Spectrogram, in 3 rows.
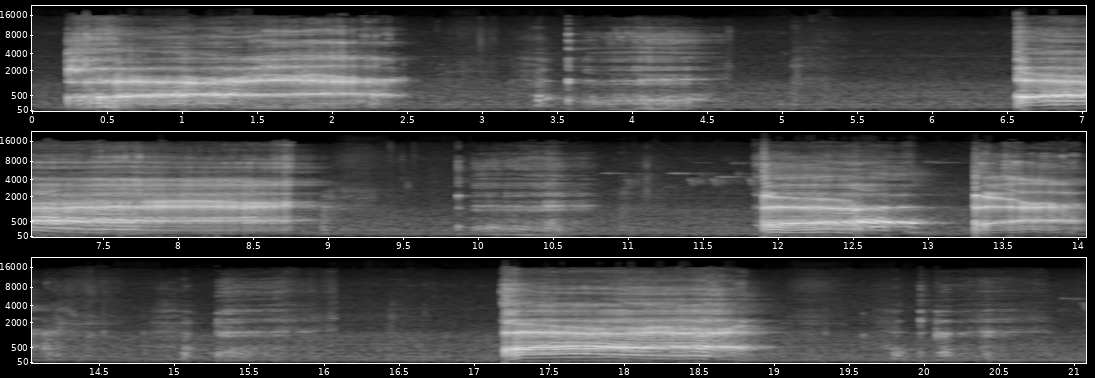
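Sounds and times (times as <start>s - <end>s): man burping loudly: 0.2s - 2.6s, 3.3s - 4.7s, 6.6s - 9.1s, 9.9s - 10.8s, 11.8s - 14.3s, 15.0s - 16.0s, 17.2s - 19.1s, 19.8s - 20.7s.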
